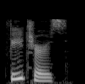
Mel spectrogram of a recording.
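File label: "features", British English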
